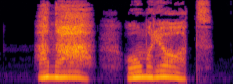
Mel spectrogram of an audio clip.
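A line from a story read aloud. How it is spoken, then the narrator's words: Barely audible hiss. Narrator (Russian): Еле слышные слова с шипением вырвались из зловонного рта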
